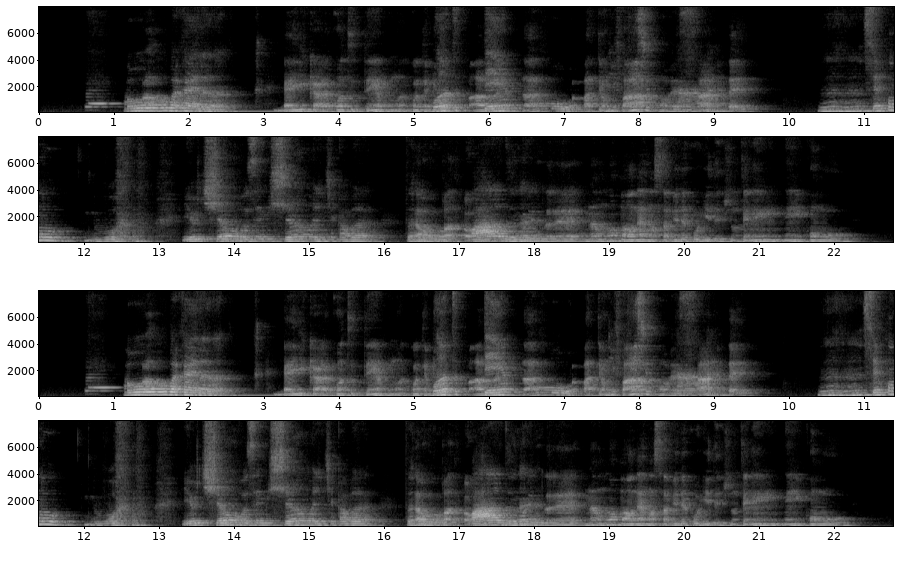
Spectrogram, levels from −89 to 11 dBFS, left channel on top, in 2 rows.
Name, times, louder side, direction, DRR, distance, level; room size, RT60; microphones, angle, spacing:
voice 1, 0.6-0.9 1.4-1.6 3.1-5.4 5.7-6.2 6.4-6.7 7.2-9.5 16.4-22.2, right 1 dB, 15° right, -1 dB, 0.4 m, -30 dB
voice 2, 1.1-2.5 5.2-5.5 5.9-6.3 6.6-7.2 7.5-7.6 7.9-8.0 8.5-9.1 10.4-15.8 16.3-16.8 17.2-18.2, right 2 dB, 55° right, 1 dB, 0.8 m, -27 dB
Bass guitar, 1.7-8.0, right 1 dB, 85° right, 0.4 m, -48 dB
5.2 x 2.4 x 3.7 m, 0.77 s
head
